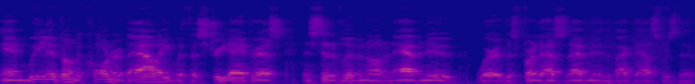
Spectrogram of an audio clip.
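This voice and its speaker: In a room with audible echo, a man talks at a fairly quick pace, his fairly low voice monotone and flat. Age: 60s. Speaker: father recounting his life. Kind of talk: casual chat.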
